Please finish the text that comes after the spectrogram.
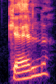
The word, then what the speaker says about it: quelle: And then the feminine form is written like that, Quellelle, but it's pronounced like the masculine form. Quel at the masculine, quel at the feminine. Okay, so it's basically same pronunciation.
